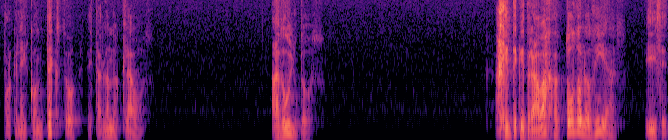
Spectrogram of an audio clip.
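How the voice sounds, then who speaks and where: A man preaches with a lively, animated delivery. His voice sits somewhat high for a man and rises and falls widely. He moves from loud emphasis to hushed, intense points. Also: slightly rough. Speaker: pastor. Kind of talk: sermon.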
